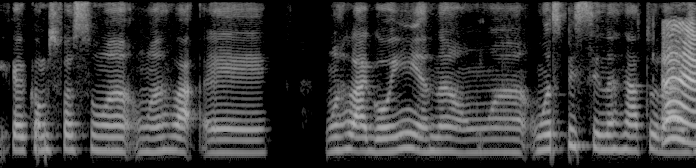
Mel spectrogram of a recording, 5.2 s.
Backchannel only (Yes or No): No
